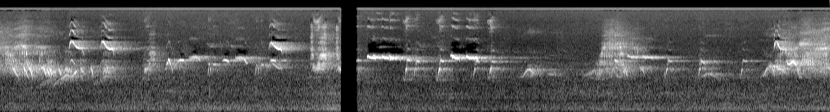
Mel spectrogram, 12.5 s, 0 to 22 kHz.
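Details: Greater racket-tailed drongo song, 7 February 2018, a long varied sequence of ringing metallic notes, clear whistles and harsh chatter, often several notes stacked together, with a brief break midway and constant background hiss.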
